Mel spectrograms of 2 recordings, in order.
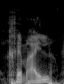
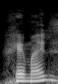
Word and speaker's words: Gmail: Pues tengo el correo, que es el que atiendo personalmente, que es elgordogt@gmail, o como le dicen acá la pronunciación. – Gmail. – Gmail, sí, sí.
